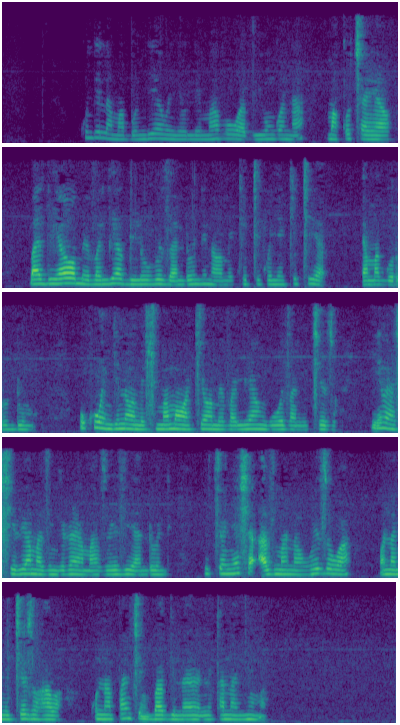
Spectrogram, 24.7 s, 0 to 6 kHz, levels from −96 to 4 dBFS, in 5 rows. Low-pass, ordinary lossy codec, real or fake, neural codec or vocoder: 5.4 kHz; MP3, 32 kbps; real; none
